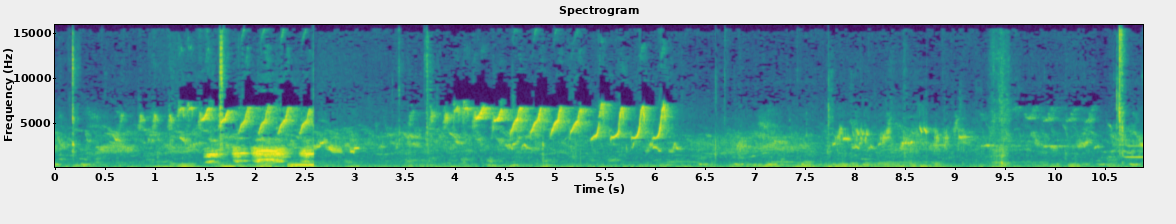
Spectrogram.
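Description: Small birds chirping: two runs of quick repeated high chirps, about six a second and each lasting about two seconds, with a louder, lower call over the first run about two seconds in.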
